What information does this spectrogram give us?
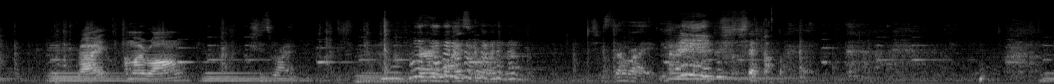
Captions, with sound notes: Right? Am I wrong? - [Voiceover] She's right. Very wise girl. (laughter) She's so right.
